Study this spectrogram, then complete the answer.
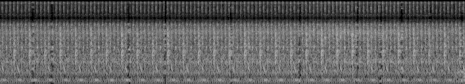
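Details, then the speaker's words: Car engine idling with a steady fast ticking about two per second that never changes, started this morning after a trip; the tapping is said to come from the injectors and tappets. "الصوت يتكلم منه، الطقطقه هذه يتكلم من هذه، التقربيح هذا يتكلم من جيتي زانجكتر والتكايات."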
